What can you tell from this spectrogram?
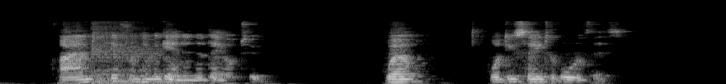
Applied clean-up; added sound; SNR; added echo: classical method WPE with log-MMSE.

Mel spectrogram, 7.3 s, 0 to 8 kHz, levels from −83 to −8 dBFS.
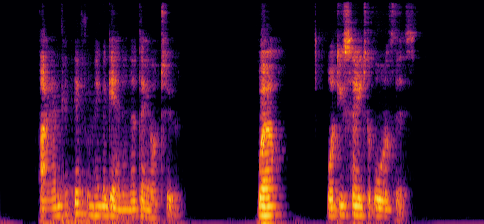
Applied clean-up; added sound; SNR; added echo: neural mask model DeepFilterNet 3.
